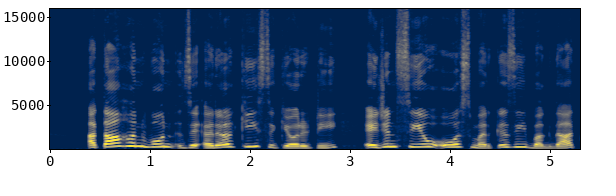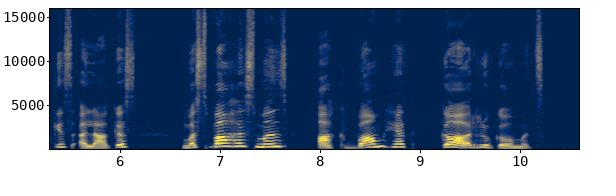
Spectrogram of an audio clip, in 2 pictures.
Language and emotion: Kashmiri, neutral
